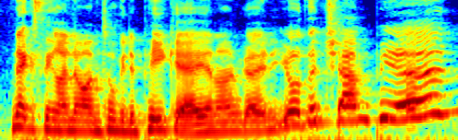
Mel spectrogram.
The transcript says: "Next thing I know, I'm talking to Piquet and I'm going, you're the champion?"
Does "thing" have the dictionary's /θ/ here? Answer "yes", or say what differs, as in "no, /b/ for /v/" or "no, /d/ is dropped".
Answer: yes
